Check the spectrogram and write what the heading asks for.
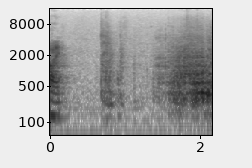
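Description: A plastic tray sliding across a wooden tabletop: a short scuff, then a longer scrape that builds toward the end.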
